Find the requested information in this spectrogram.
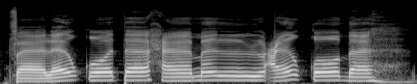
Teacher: Sedangkan lam nggak punya sifat syiddah. Lam itu tawasut, makanya l-nya ini masih jalan sedikit.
